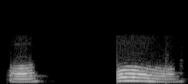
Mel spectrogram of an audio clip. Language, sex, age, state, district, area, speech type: Manipuri, male, 18-30, Manipur, Imphal West, rural, conversation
